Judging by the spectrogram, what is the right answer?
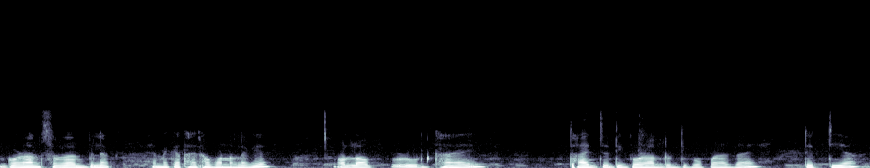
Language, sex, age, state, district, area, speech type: Assamese, female, 45-60, Assam, Dibrugarh, urban, spontaneous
